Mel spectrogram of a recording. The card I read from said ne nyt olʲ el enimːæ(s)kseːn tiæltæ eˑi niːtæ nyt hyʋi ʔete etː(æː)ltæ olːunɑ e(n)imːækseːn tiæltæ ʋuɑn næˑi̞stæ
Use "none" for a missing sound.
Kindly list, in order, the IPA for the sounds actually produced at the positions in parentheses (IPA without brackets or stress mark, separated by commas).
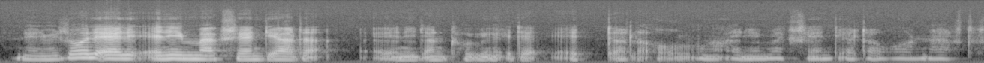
none, æː, n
